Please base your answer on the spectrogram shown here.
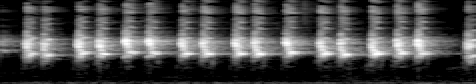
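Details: Yellow-vented bulbul: rapid chattering song of paired, buzzy double notes repeated about three times a second, bright and harsh, with brief pauses between bursts; faint low hum underneath.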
